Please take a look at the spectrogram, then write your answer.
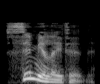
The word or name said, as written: simulated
